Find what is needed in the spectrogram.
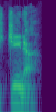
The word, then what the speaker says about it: Jinah: Her name's Gina, but it's spelled J-I-N-A-H.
